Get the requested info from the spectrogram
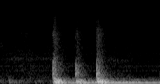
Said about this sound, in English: That's me knocking on wood.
